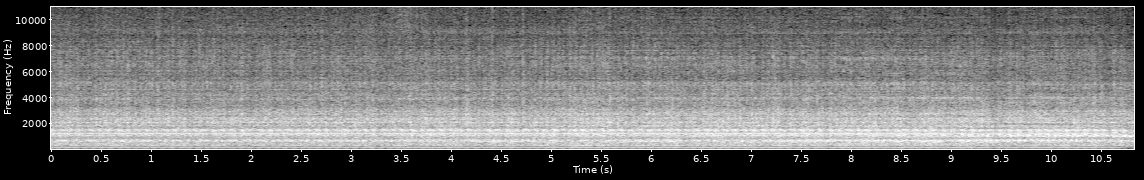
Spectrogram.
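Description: Small hobby lathe running at a steady speed, with a steady low hum under a higher whine, while its turning tool cuts a white Delrin plastic workpiece.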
